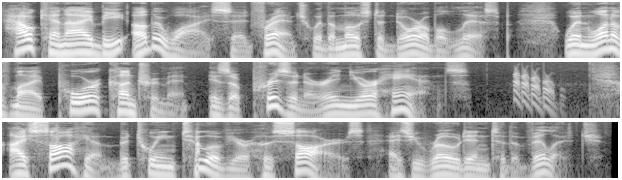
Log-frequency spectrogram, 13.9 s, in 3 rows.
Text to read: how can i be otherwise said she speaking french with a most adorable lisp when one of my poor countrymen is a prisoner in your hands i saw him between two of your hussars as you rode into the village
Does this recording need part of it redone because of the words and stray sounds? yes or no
yes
